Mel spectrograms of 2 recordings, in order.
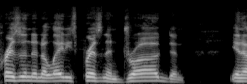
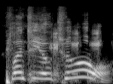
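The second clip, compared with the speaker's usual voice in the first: put-on high, coy Bond girl introduction; 7 semitones higher, 3 dB louder than usual. Host imitating the Bond girl's answer. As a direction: purr the name up high. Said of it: "And he goes".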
